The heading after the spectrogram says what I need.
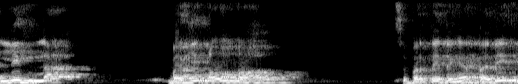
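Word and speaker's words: لله: Kalau alifnya di depan diambil jadi lam, ha, bacanya lillah, bagi Allah.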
